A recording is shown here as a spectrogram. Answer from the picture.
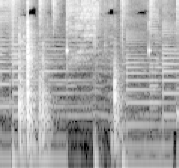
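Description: Background music with steady tones, over two short knocks of a wooden mould being lifted off a leaf-wrapped rice cake and set down, the louder one near the start.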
